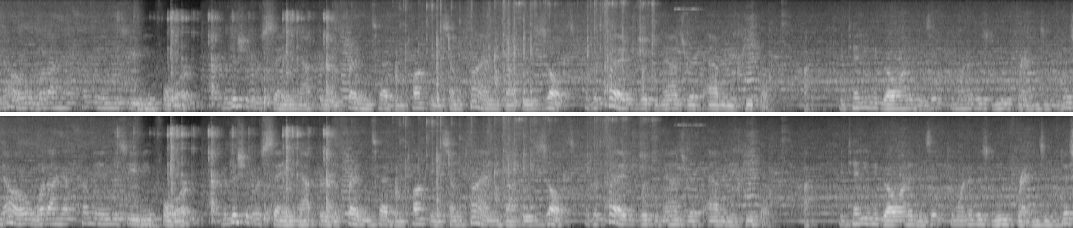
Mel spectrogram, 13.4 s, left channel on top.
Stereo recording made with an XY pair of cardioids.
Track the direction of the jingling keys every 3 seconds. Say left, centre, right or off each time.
right, centre, left, off, off.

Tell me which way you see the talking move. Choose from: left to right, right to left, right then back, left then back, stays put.
left then back.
